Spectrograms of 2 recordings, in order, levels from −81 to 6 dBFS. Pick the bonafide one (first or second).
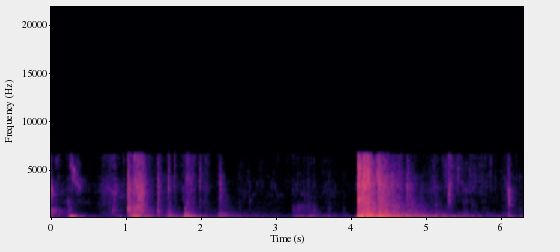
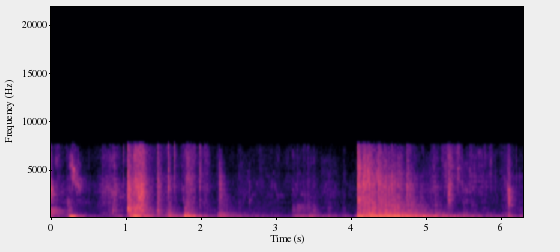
second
